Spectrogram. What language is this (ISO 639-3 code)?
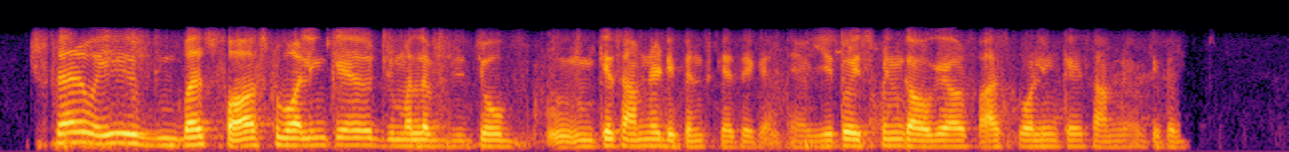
urd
